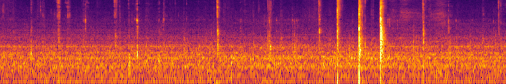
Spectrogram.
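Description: Close-miked chewing of a perilla-leaf wrap of grilled freshwater eel with raw garlic: scattered soft wet clicks and crunches, with a few louder ones bunched about seven seconds in, over a faint steady hum.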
